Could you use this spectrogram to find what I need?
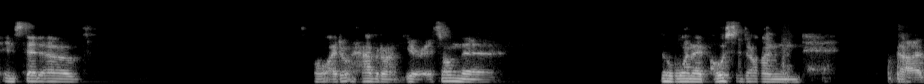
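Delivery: ordinary talk, nothing marked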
